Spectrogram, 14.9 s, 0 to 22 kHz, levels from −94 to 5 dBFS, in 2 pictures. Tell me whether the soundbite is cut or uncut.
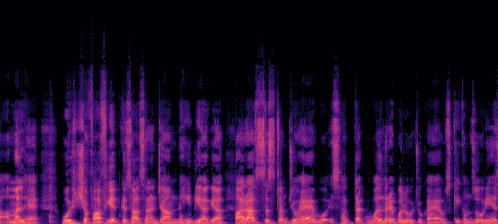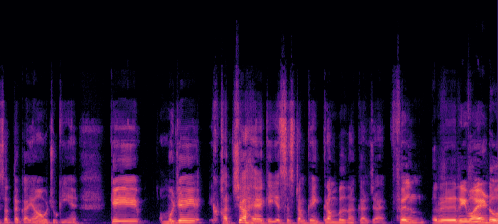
cut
